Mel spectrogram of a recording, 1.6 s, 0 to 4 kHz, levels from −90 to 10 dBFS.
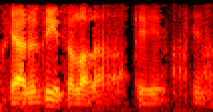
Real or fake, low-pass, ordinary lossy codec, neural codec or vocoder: fake; 3.6 kHz; AAC, 24 kbps; codec, 16 kHz, 2 kbps, FunCodec, trained on Chinese and English, 25 frames a second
